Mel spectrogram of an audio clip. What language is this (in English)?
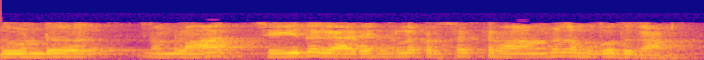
Malayalam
